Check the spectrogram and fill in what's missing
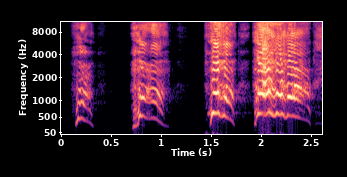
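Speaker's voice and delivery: booming villain laugh, high and loud; Eon. Acted. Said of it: "He starts laughing at his big dumb ears".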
